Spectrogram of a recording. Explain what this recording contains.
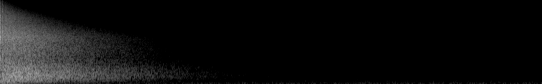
Soundscapes > Other
I&R Esperaza's church - Mic at entrence Pop at Altar - ECM999
Subject : An Impulse and response (not just the response.) of Esperaza's church. Popping a balloon on the altar side of the church with the mic on the other side last seat row ish. Date YMD : 2025 July 12 Location : Espéraza 11260 Aude France. Recorded with a Superlux ECM 999 Weather : Processing : Trimmed in Audacity. Notes : Recorded with both a Superlux ECM 999 and a Soundman OKM-1 Tips : More info in the metadata, such as room size, height of pop and mic.
Response, Esperaza, balloon, omni, pop, Superlux, FRAV2, Reverb, Tascam, Impulseandresponse, FR-AV2, other-side, Impulse, 11260, church, Convolution-reverb, ballon, IR, convolution, ECM999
